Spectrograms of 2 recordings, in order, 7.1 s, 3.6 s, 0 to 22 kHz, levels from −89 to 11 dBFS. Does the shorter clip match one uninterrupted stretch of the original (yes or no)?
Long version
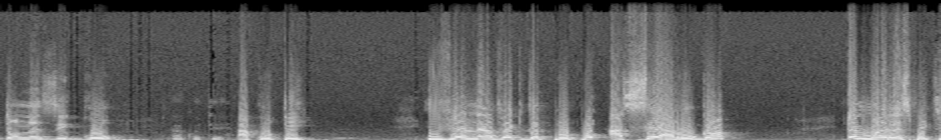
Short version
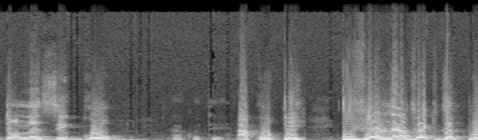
no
